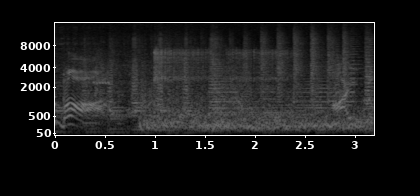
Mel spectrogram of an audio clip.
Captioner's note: thunder cracking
